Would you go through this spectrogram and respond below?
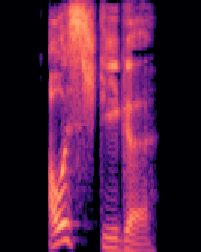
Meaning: first/third-person singular dependent subjunctive II of aussteigen
- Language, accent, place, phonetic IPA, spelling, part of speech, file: German, Germany, Berlin, [ˈaʊ̯sˌʃtiːɡə], ausstiege, verb, De-ausstiege.ogg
